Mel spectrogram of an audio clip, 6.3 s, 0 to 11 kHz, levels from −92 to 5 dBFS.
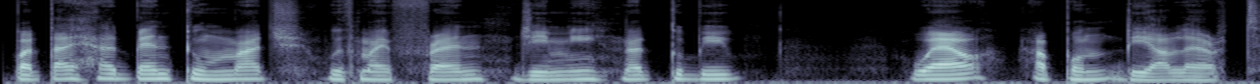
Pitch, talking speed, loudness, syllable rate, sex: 130 Hz, 160 wpm, -22 LUFS, 4.8 syllables/s, male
